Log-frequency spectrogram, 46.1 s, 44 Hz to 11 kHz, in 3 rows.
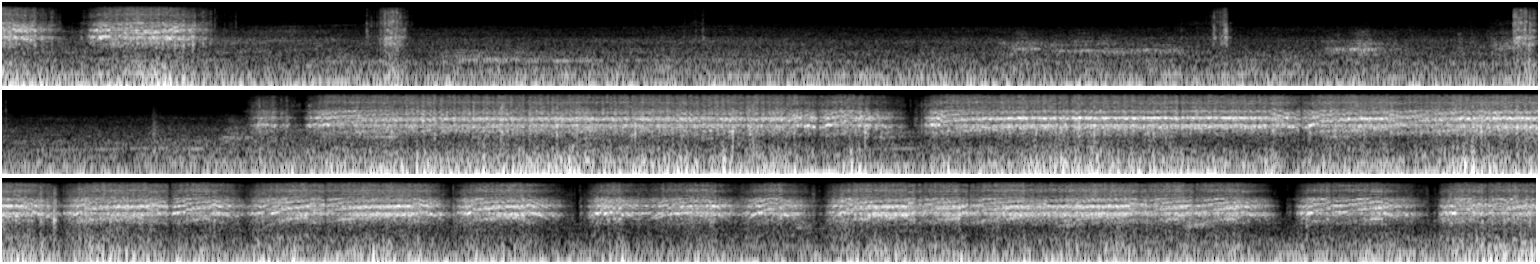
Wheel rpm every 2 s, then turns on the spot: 80, 0, 0, 0, 0, 0, 0, 0, 10, 140, 210, 140, 170, 220, 180, 150, 130, 140, 70, 120, 200, 100, 110.
none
